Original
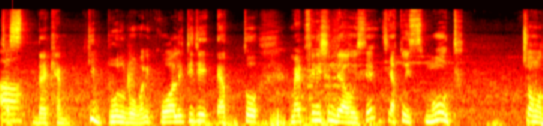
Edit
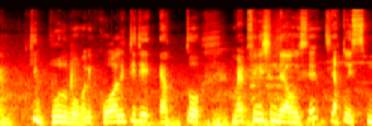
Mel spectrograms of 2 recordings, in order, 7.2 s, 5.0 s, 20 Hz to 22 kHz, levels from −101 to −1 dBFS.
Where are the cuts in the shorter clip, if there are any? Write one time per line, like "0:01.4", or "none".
none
